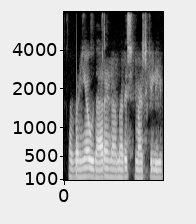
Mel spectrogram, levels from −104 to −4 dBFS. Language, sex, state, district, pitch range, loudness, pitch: Hindi, male, Uttar Pradesh, Deoria, 135-145 Hz, -18 LUFS, 140 Hz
